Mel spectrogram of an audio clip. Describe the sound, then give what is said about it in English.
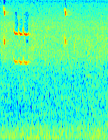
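A song sparrow gives a few short, sharp tick calls, a quick cluster of high notes followed by a single tick moments later, over faint low background rumble; the calls are aimed at a person it takes to be in its territory. “short call means this song sparrow thinks I'm in his territory.”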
